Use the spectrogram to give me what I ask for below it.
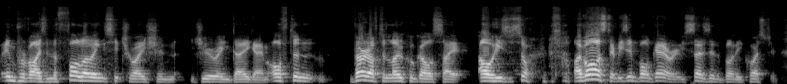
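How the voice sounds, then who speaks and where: A dating coach hosts a casual podcast, his voice a little high and fairly bright. Chatty and full of hedges, he talks through a question sent in by a listener.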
